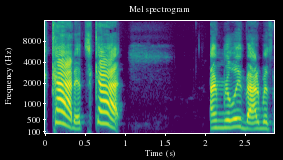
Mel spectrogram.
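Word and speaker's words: Katt: Is it William Catt or William Cott? Because I called him William Cott on my video about the greatest American hero, and I got comments being like, it's Cat.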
